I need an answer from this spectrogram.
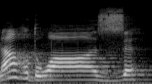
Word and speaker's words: ardoise: entre eux deux voyelles vous avez s entre le i et e alors il va être prononcée z on dit une ardoise d'accord très bien et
